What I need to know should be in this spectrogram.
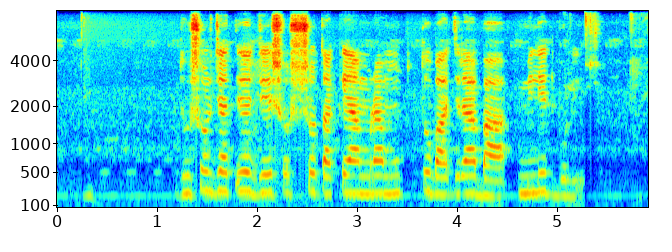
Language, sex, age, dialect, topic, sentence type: Bengali, female, 31-35, Northern/Varendri, agriculture, statement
